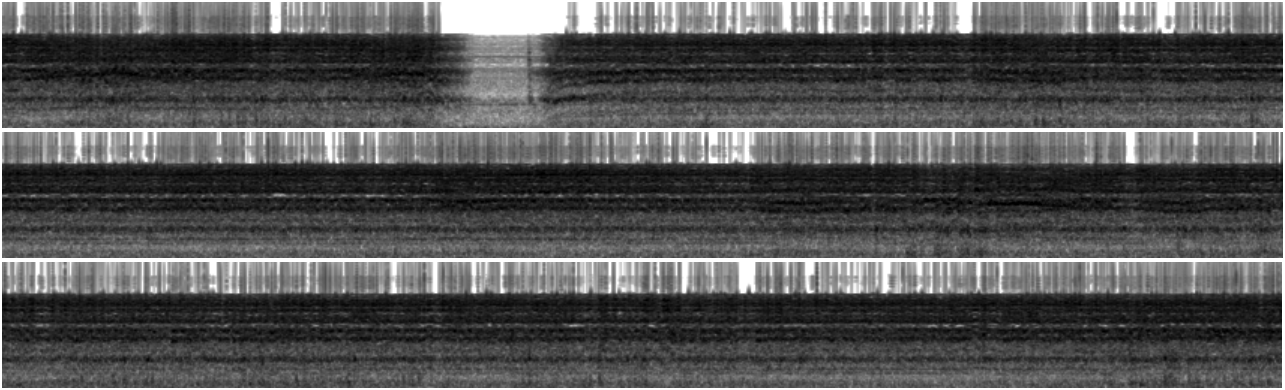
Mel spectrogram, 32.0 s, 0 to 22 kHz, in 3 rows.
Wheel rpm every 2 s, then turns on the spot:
160, 130, 90, 160, 160, 160, 160, 160, 160, 160, 160, 160, 160, 160, 160, 160.
none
